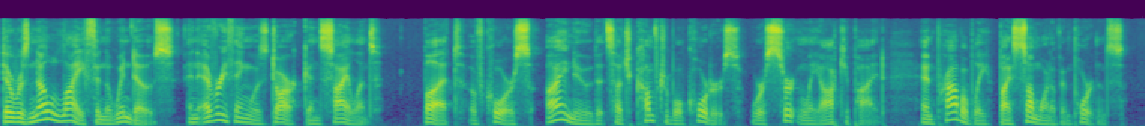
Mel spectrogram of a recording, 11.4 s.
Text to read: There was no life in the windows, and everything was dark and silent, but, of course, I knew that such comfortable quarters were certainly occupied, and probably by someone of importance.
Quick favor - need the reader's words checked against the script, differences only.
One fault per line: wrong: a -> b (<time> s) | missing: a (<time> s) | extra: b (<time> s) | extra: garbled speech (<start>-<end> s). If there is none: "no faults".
no faults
